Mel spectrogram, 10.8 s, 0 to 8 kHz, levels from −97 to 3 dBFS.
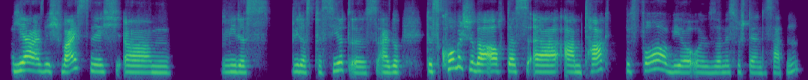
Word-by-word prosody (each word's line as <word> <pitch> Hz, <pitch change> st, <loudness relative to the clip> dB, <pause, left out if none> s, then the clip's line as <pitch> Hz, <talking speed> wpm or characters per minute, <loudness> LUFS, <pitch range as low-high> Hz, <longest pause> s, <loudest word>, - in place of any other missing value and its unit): Ja, 255 Hz, +2 st, +6 dB
also 230 Hz, 0 st, 0 dB
ich 225 Hz, -1 st, -4 dB
weiß 265 Hz, +10 st, +3 dB
nicht, 215 Hz, -2 st, -4 dB
ähm, 195 Hz, -2 st, -1 dB, 0.7 s
wie 210 Hz, +1 st, -4 dB
das 195 Hz, -1 st, -5 dB, 0.3 s
wie 215 Hz, 0 st, -3 dB
das 200 Hz, -1 st, -2 dB
passiert 235 Hz, +7 st, -3 dB
ist. 180 Hz, -1 st, -5 dB
Also, 195 Hz, 0 st, -1 dB, 0.3 s
das 225 Hz, -1 st, -2 dB
Komische 310 Hz, -3 st, +3 dB
war 230 Hz, -1 st, +7 dB
auch, 230 Hz, -, -2 dB
dass, 225 Hz, 0 st, -1 dB
äh, -, -, -4 dB
am 210 Hz, -1 st, +3 dB
Tag, 225 Hz, +8 st, +2 dB, 0.2 s
bevor 245 Hz, +2 st, 0 dB
wir 200 Hz, -1 st, -2 dB
unser 190 Hz, 0 st, -7 dB
Missverständnis 195 Hz, -2 st, -10 dB
hatten, 205 Hz, +7 st, -9 dB
210 Hz, 145 wpm, -24 LUFS, 195-230 Hz, 0.7 s, war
